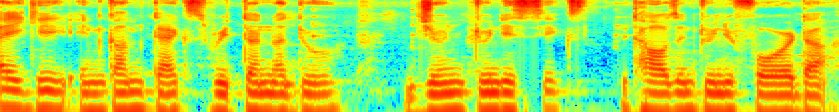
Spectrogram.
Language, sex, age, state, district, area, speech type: Manipuri, male, 18-30, Manipur, Chandel, rural, read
